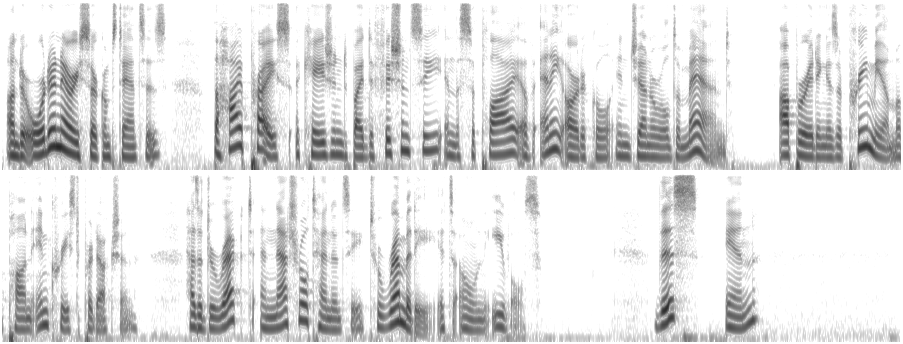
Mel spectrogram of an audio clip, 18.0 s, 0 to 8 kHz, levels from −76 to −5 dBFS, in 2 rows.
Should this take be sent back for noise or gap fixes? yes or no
no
